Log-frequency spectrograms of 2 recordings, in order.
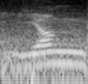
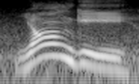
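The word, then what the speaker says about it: Yonge: now yeah this is Young Street but yes it's spelled as if it were pronounced Yong and that's how many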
